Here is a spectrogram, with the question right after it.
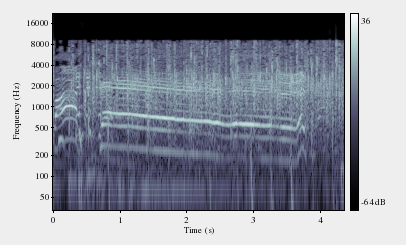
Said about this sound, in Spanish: ¡El verdugo! ¡Aplauso para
